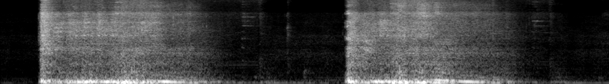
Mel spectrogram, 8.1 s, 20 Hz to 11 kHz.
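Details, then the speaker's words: 1963 Falcon, turbo 2.3L, aftermarket throttle body: engine fires and settles to a low, lumpy idle that sags and nearly dies twice. Idle too low, IAC at 40% even with a little throttle; owner suspects changed parameters and plans to refit the throttle stop. "well it's definitely lower too low i think i changed some uh parameters in there i have to go back and uh double check them"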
